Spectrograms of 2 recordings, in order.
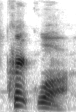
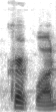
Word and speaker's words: Krzykwa: It's Krzykwa. Krzykwa. Don't worry. You're not the only one that butchered it.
